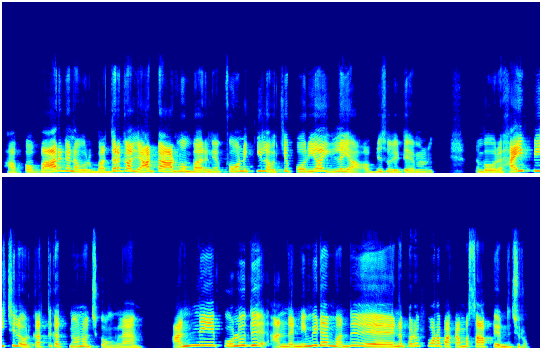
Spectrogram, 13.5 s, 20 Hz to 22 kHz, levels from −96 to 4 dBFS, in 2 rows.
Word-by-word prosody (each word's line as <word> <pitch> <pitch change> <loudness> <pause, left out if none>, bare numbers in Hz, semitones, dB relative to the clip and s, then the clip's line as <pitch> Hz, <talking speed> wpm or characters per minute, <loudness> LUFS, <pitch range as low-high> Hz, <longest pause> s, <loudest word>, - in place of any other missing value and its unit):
அப்போ 205 +5 -10 0.2
பாருங்க. 315 +9 +5
நான் 260 -5 -4
ஒரு 225 - -9
பத்ரகாளி 325 +5 +2
ஆட்டம் 295 0 +6
ஆடுவேன். 285 -1 +1
பாருங்க, 245 -1 -2
ஃபோன 300 +1 -3
கீழ 335 -1 -2
வைக்க 260 +7 -6
போறியா? 290 +3 +1 0.2
இல்லயா? 275 -5 0
அப்பிடின்னு 245 +7 -9
சொல்லிட்டு, 230 -1 -5 0.8
நம்ம 240 - -8
ஒரு 225 - -4
ஹை 255 - +9 0.2
பீச் 355 +2 -1
ல - - +1
ஒரு 235 - -15
கத்து 265 +5 -2
கத்துனோனு 295 +1 -4
வச்சுக்கோங்களேன், 225 -4 -5 0.5
அன்னய 420 +6 +2 0.2
பொழுது 400 +6 +1 0.3
அந்த 275 +1 -2
நிமிடம் 380 +3 +2
வந்து, 315 +8 -3 0.5
என்ன 300 +3 0
பண்ணும்? 325 +2 -5
ஃபோன 340 0 -2
பாக்காம 270 +3 -2
சாப்பிட்டு 265 -1 +2
எந்திரிச்சுரும். 235 -3 -7
285 Hz, 155 wpm, -25 LUFS, 245-330 Hz, 0.8 s, ஹை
